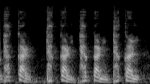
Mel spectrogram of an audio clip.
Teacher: तो ये क्या है कि बहुत झटके के साथ जब जीभ नीचे आती है तालु को छूते हुए, वही उत्क्षिप्त व्यंजन है।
